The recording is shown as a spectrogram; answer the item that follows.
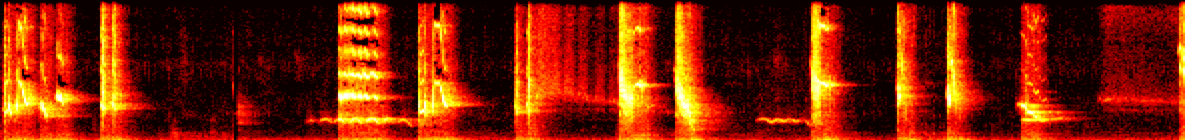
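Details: Female Oriental magpie-robin luring a male with a run of short, high, scratchy chirps and buzzy rasps, plus a couple of brief lower whistled notes, spread irregularly over twelve seconds with pauses between.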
